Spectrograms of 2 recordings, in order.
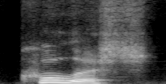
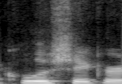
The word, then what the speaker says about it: Kula Shaker: Kulish Kula Shaker. What? I don't know who that is. Okay. Kula Shaker is how you say it.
